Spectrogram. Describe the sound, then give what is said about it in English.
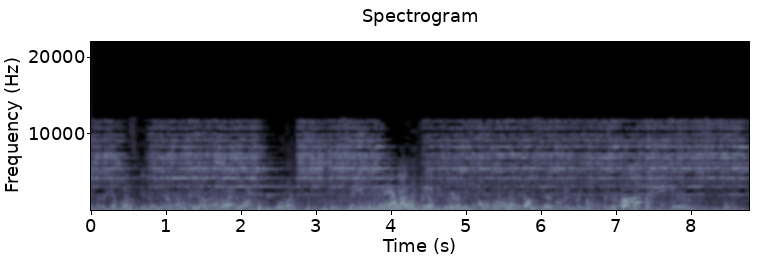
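A loud avalanche warning alarm, sounded to get everyone into a shelter, blares steadily without pause over a dense, rumbling background while voices talk beneath it. “I'm going to sound the alarm and get everyone into the shelter.”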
